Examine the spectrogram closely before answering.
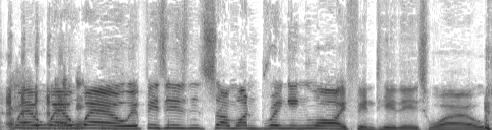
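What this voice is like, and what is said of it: Poor put-on British accent. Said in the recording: “This is the poorest British accent.”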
